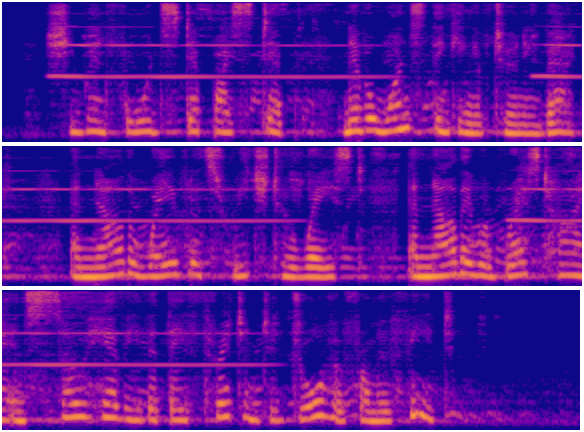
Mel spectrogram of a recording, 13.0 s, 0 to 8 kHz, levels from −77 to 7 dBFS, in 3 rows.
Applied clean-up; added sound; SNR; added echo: none; Wind instrument, woodwind instrument; 18 dB; reverberation time 2.4 s.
